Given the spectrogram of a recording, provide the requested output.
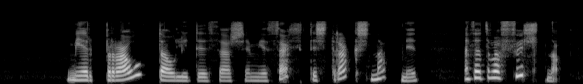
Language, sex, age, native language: Icelandic, female, 20-29, Icelandic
